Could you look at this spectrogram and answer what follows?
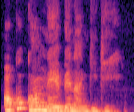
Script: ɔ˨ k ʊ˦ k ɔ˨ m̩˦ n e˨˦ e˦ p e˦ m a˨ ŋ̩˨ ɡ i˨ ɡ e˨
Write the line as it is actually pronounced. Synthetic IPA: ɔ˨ k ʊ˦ k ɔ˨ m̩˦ n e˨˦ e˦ b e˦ n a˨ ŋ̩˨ ɡ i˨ ɡ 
